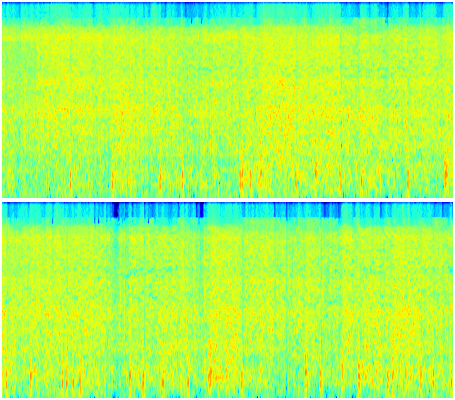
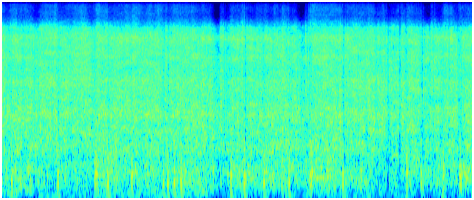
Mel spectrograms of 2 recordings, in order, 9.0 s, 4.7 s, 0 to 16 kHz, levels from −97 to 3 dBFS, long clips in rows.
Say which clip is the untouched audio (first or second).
first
